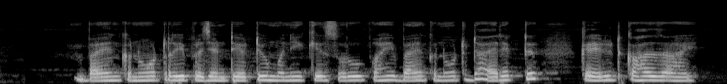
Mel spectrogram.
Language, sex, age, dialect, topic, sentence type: Magahi, male, 46-50, Central/Standard, banking, statement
